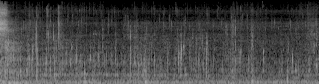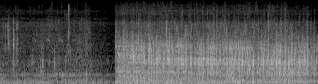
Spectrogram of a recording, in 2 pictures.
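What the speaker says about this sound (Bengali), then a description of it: "মাছ ভাজাগুলো এবার দিয়ে দিচ্ছে" Fried bhola fish pieces go one by one into a simmering watery curry, which bubbles steadily at a low level and then swells into a louder, busier boil.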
